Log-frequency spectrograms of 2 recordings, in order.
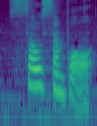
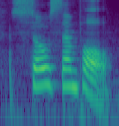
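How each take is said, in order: First: Said in the usual way. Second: So simple, drawn out slowly for weight; slow stressed repeat. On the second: Shown as a demonstration. Telling listeners how easy it was, slow emphasis. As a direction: lean on "so simple" and stretch it slowly.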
